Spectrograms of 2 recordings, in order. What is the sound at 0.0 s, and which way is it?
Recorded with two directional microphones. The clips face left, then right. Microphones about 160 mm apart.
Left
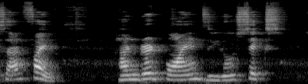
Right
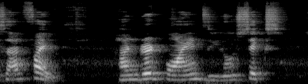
Speech, 30° left (ahead or behind).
